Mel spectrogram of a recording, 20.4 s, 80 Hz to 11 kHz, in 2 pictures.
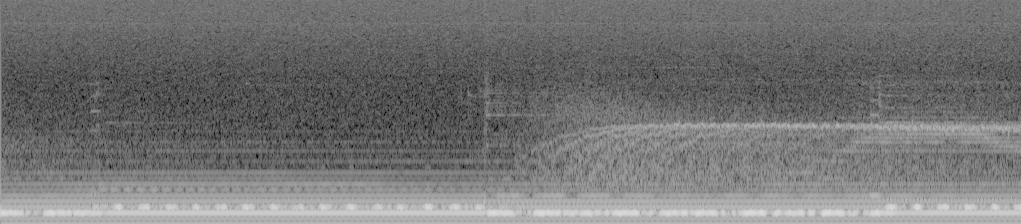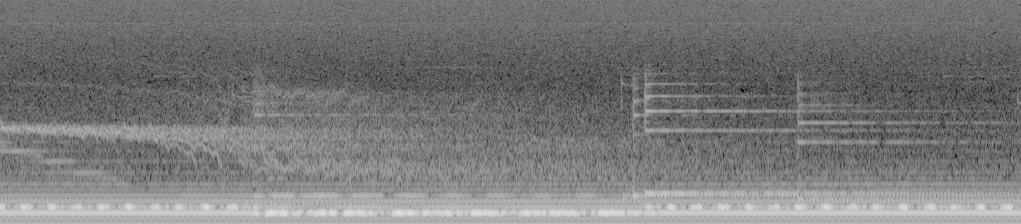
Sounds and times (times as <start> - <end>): Ambient music: 0.0 - 20.4.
